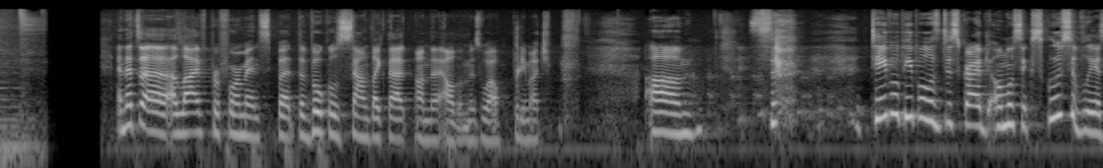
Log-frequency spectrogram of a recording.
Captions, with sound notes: And that's a live performance, but the vocals sound like that on the album as well pretty much. (laughing) Table People is described almost exclusively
